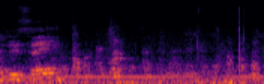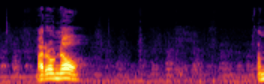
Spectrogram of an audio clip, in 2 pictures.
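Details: One of two Great Danes that hold full-blown 'conversations' every morning gives a loud, wavering, moan-like 'talking' call between quieter human speech and a steady hum.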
